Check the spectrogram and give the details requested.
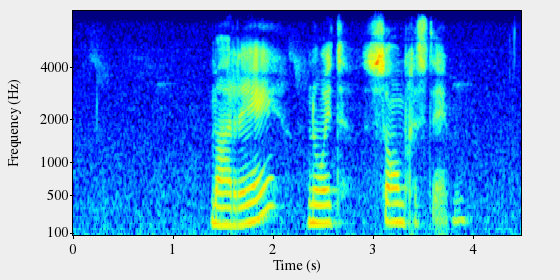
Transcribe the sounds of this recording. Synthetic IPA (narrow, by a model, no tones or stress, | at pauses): maɾɛ | noːjtsɑːmχəstɛ̰m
